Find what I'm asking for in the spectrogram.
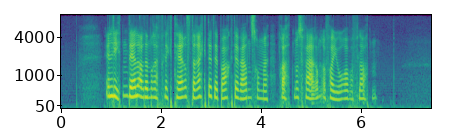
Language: Norwegian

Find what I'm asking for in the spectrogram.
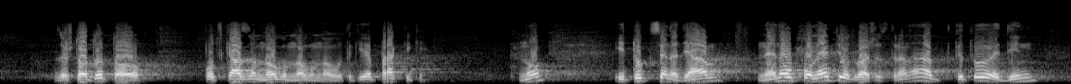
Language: Bulgarian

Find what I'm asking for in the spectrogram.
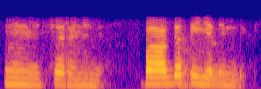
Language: Telugu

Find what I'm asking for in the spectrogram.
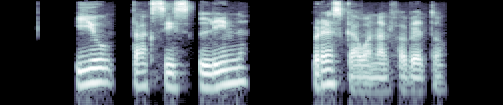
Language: Esperanto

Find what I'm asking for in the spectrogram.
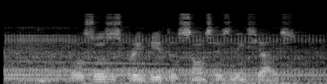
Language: Portuguese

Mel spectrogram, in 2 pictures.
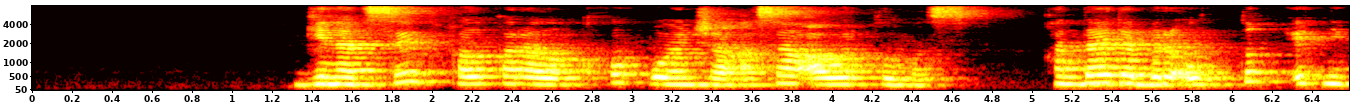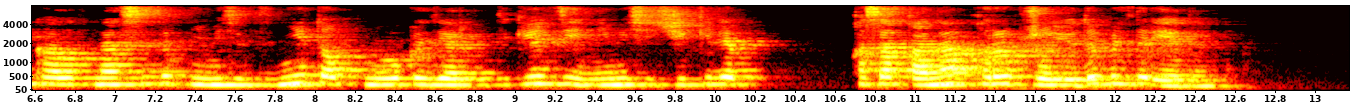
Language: Kazakh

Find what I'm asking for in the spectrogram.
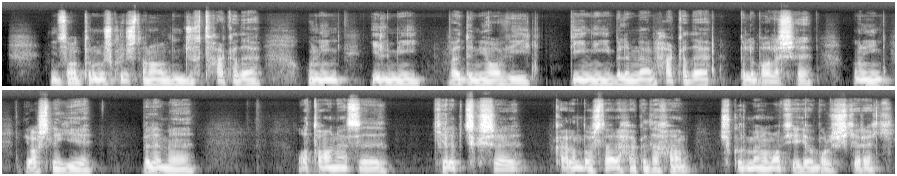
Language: Uzbek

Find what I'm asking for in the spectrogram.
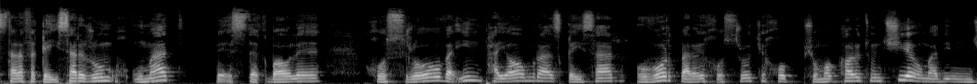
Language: Persian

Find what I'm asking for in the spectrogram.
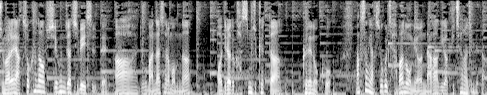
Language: Korean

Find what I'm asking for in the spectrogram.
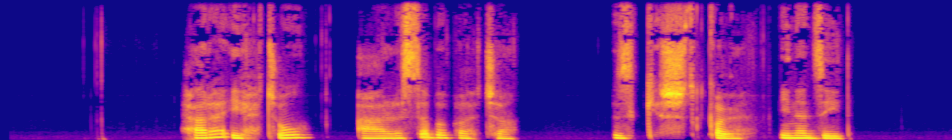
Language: Abaza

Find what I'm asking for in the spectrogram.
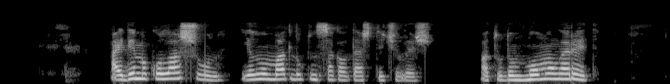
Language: Mari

